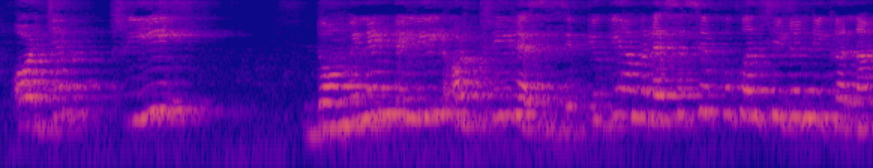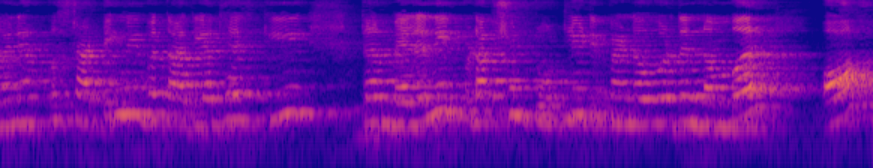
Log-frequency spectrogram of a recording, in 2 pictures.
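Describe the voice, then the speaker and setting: High-voiced woman teacher in an echoey classroom. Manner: asks questions and answers them herself, calls students "beta". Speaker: biology teacher. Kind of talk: classroom lecture. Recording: echoey room, distant mic, faint noise.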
